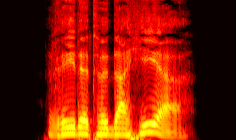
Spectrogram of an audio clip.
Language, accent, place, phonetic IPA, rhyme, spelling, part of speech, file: German, Germany, Berlin, [ˌʁeːdətə daˈheːɐ̯], -eːɐ̯, redete daher, verb, De-redete daher.ogg
- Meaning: first/third-person singular preterite of daherreden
